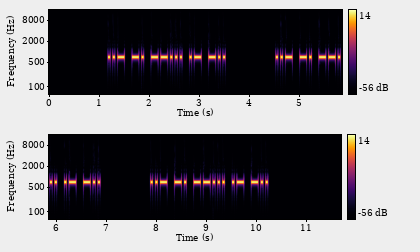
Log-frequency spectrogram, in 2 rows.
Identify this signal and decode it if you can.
Morse code, heard as a keyed tone, about 25 wpm, 700 Hz. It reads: UN7AD UN7AD UN7AD
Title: DXCC-100 Call Signs - 5 Characters - Repeated 3x - 25wpm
